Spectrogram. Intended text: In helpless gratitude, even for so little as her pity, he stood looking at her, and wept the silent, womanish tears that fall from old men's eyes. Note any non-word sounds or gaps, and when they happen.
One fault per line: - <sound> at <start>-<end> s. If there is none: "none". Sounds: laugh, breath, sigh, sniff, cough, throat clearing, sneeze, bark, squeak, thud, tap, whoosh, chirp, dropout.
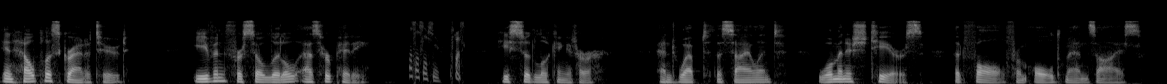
- chirp at 4.1-4.7 s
